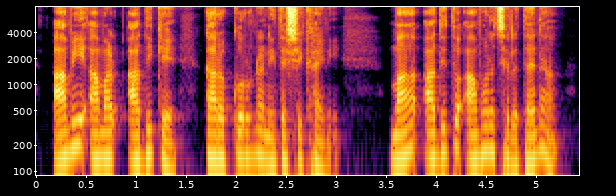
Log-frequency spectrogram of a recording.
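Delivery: plain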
